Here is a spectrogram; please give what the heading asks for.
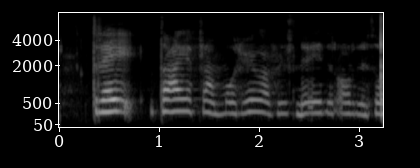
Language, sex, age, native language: Icelandic, female, 11, Icelandic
